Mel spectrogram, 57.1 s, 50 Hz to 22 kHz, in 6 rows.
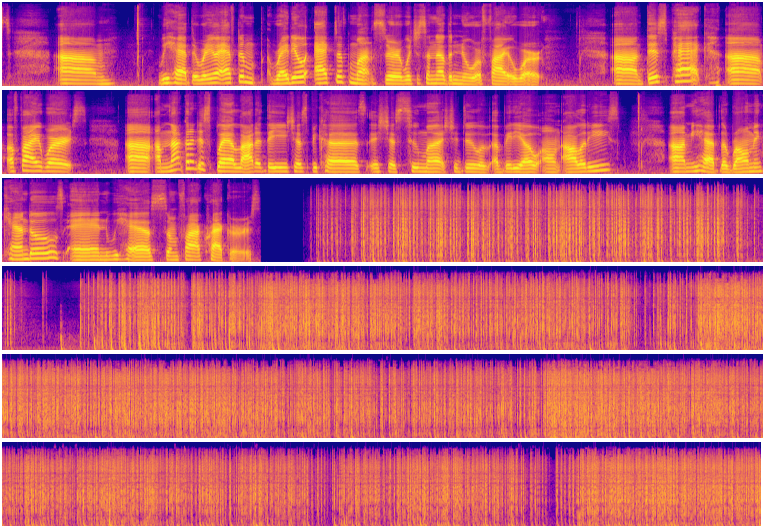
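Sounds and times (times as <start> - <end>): firework cake popping and crackling: 22.8 - 57.0.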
